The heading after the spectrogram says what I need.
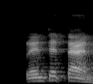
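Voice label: "rentetan", Malay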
